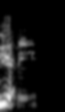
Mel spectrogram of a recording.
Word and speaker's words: Spieth: It's, I may say his name wrong, but the golf player, Spieth. – Jordan Spieth.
